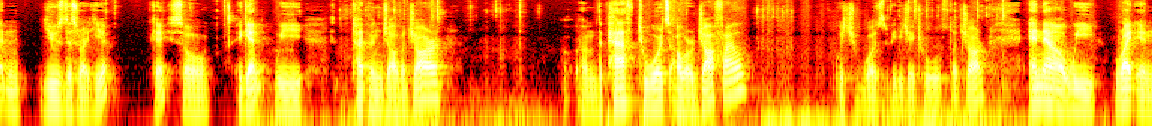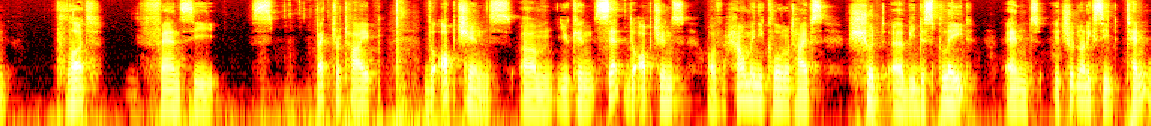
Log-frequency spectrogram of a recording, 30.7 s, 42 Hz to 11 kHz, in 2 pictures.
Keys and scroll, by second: 4.2-7.4 typing, 8.6-10.4 typing, 11.5-13.6 typing, 15.8-20.6 typing.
